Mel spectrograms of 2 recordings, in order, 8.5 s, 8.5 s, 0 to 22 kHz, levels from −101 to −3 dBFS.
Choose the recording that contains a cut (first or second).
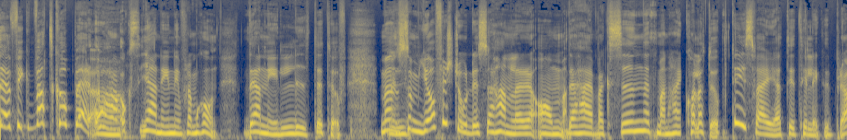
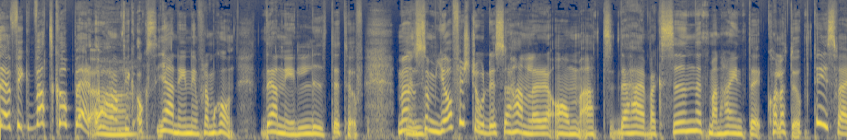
first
